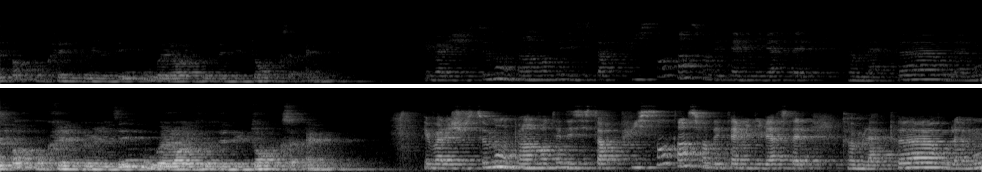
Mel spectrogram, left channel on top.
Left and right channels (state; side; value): quieter; left; 23.3 dB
